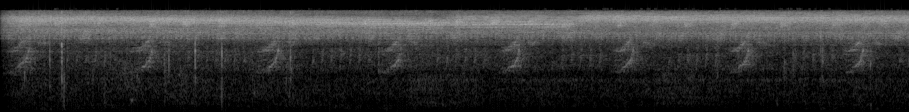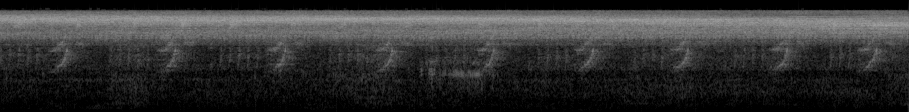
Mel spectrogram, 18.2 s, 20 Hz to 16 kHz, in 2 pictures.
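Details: Tsukutsukuboshi cicada calling on 23 August 2020 around 11:12, a dense unbroken high-pitched shrill drone overlaid with short rising chirps repeated roughly every second; steady insect chorus throughout.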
